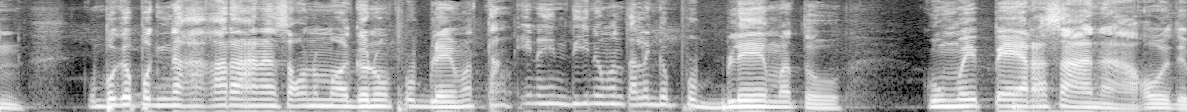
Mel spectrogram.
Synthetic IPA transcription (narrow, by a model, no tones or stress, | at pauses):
n | kʊmbɐɡapɐɡ̚nɐkakɐɾaːnɐsɐko̞nɐŋmɐŋaɡɐnoŋpɾoblɛːmɐt̪ɐŋʔɪnɐhɪnd̪inɐmant̪ɐlɐɡapɾoblɛːmɐt̪o̞ | kʊŋmɐjpɛːɾɐsaːnɐ̰ʔɐ̰ko̞d̪ɪ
